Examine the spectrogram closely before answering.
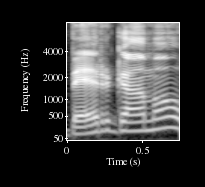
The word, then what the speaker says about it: Bergamo: it can be stickler it's pronounced Bergamo with an emphasis on the first part of the word thank you I appreciate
